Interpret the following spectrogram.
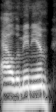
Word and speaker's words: aluminium: right we take a piece of aluminum or a British say aluminium foil and you put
